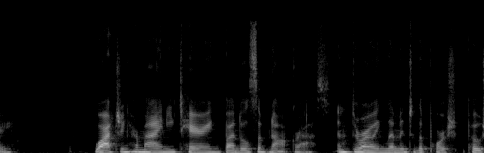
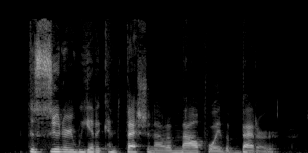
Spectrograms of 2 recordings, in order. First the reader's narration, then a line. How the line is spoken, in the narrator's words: snarled Ron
